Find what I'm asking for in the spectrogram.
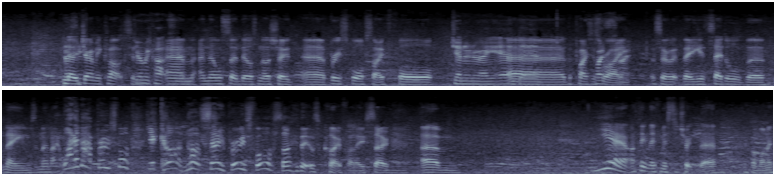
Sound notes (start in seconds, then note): none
